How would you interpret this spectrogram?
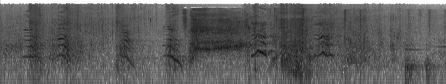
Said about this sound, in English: Where am I? I gotta get out of this river.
